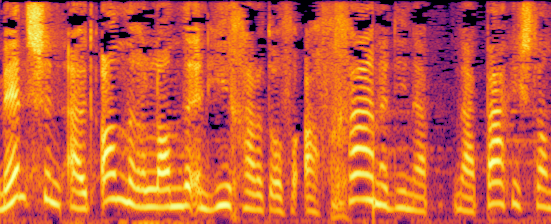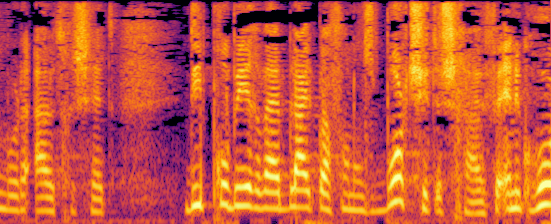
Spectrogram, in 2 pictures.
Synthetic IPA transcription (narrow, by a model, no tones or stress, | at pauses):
mɛnsənœ̰ɥtɑndərəlɑndənɛnɦiːɹχaːtɦətowvəɹɑfχaːnədina | naːɹpaːkɪstɑnʋɔɹdənœɥtχəz̥ɛt | diprowbɪːrənʋɛjblɛjɡ̚baːɹvɑnɔnzbɔɹt͡ʃətəsχœɥvənɛnɪkɦʊː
